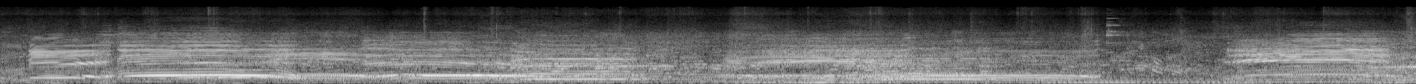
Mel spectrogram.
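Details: Penned jumbo sacrificial cattle over 500 kg awaiting weighing: several drawn-out, rich moos follow one another, some rising and falling, with overlapping calls and a brief lull before a final loud bellow.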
